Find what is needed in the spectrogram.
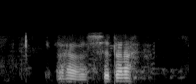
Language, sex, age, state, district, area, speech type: Bengali, male, 18-30, West Bengal, Birbhum, urban, conversation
